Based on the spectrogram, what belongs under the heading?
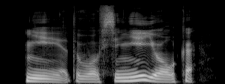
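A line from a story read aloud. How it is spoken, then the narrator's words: Laughing. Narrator (Russian): засмеялся профессор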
